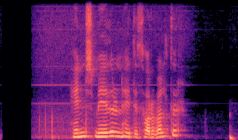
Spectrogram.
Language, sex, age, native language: Icelandic, female, 60-69, Icelandic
